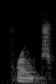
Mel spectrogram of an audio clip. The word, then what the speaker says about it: brooch: ran over grandma's brooch a brooch is like a pin brooch what rhymes with brooch roach yes roach roaches like people food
